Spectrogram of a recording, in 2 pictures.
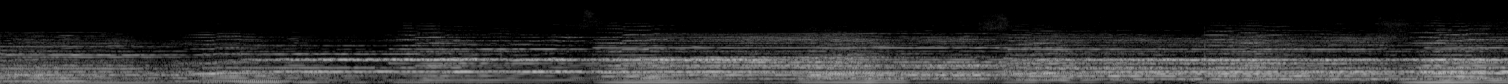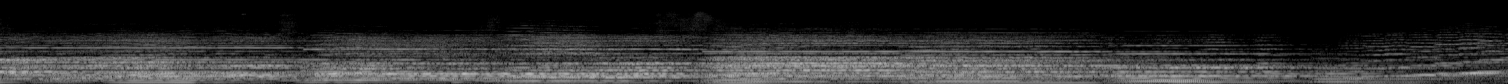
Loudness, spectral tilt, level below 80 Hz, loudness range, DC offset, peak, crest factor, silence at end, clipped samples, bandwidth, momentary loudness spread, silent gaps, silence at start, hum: -27 LUFS; -6.5 dB/octave; -50 dBFS; 5 LU; under 0.1%; -12 dBFS; 16 dB; 0 s; under 0.1%; 12.5 kHz; 9 LU; none; 0 s; none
